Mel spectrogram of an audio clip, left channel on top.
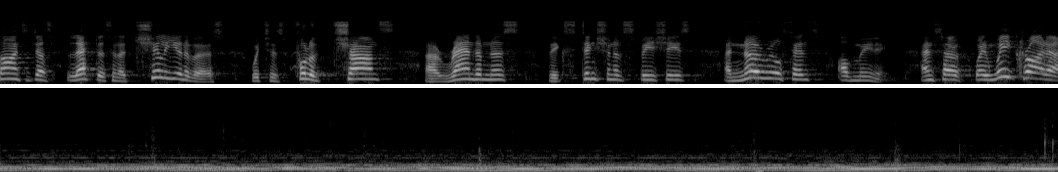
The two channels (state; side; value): different; both; correlation 0.00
